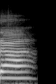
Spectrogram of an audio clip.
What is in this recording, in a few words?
Vocal Oneshots; Vengeance Samples; Vocals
